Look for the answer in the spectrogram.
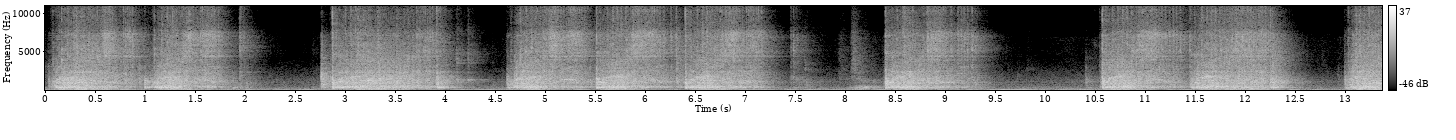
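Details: Older Craftsman 200mph two-stroke blower, sat unknown time, restarted after the high-speed mixture screw was opened slightly: a high buzzy wail surging in uneven bursts and dipping between them. Carburetor acting funny, erratic high-speed running after sitting.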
